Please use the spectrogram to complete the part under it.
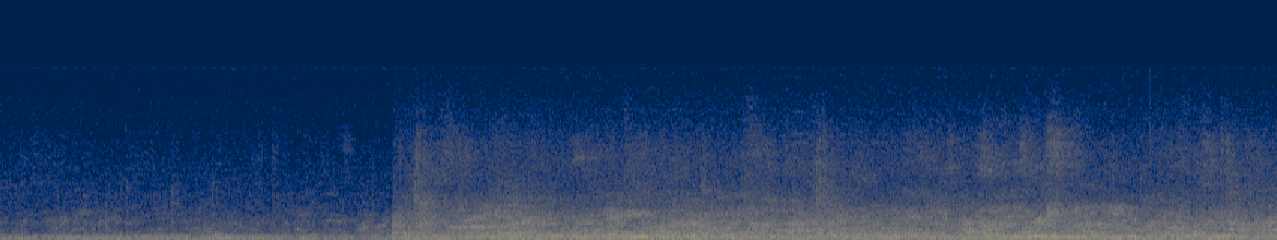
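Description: A man and a woman talk quietly up close.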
